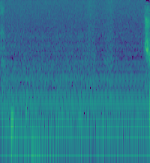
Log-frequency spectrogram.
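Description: Steady low electrical mains hum, with a fainter steady tone above it and no other sound.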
